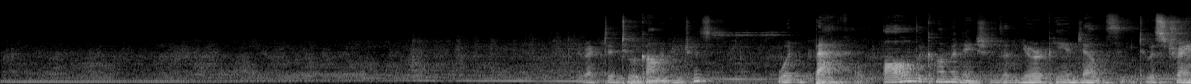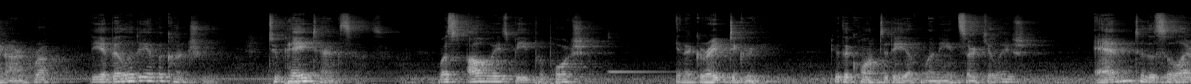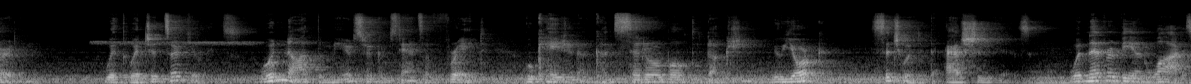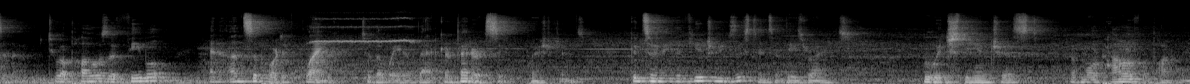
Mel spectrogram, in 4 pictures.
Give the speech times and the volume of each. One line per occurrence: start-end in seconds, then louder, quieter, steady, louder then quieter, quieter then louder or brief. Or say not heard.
5.8-47.6 steady.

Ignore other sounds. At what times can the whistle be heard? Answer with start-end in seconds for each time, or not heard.
7.1-8.0, 24.7-26.4, 38.8-40.0.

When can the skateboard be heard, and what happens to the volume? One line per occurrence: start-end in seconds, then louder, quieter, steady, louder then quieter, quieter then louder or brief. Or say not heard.
not heard.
